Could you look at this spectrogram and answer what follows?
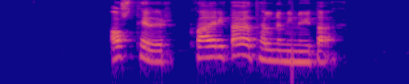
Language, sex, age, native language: Icelandic, male, 20-29, Icelandic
